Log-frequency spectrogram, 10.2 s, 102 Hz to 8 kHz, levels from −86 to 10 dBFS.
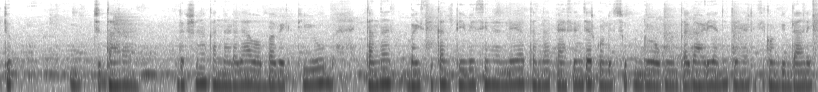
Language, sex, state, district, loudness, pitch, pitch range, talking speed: Kannada, male, Karnataka, Dakshina Kannada, -25 LUFS, 145 Hz, 140-155 Hz, 90 wpm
